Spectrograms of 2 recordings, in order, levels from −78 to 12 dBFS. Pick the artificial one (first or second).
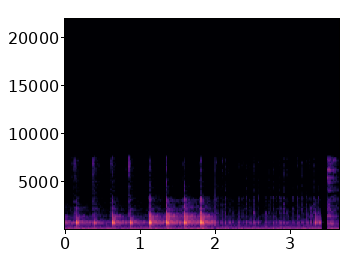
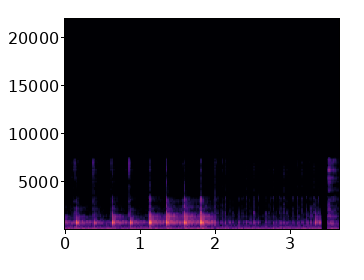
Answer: second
